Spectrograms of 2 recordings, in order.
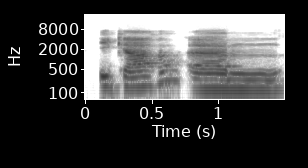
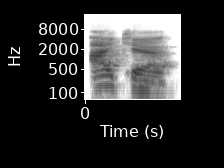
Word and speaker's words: ICARE: with the grandma collaboration icarra i prefer to pronounce it i care which give a better idea of what the tool can do so the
